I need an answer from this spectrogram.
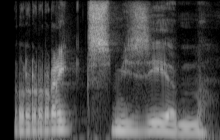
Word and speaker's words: Rijksmuseum: Is it Reeks or Rikes? Ricks? Please help. I'm Canadian. Because we saw they were doing maintenance on Night Watch. Rikes? Rijksmuseum.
